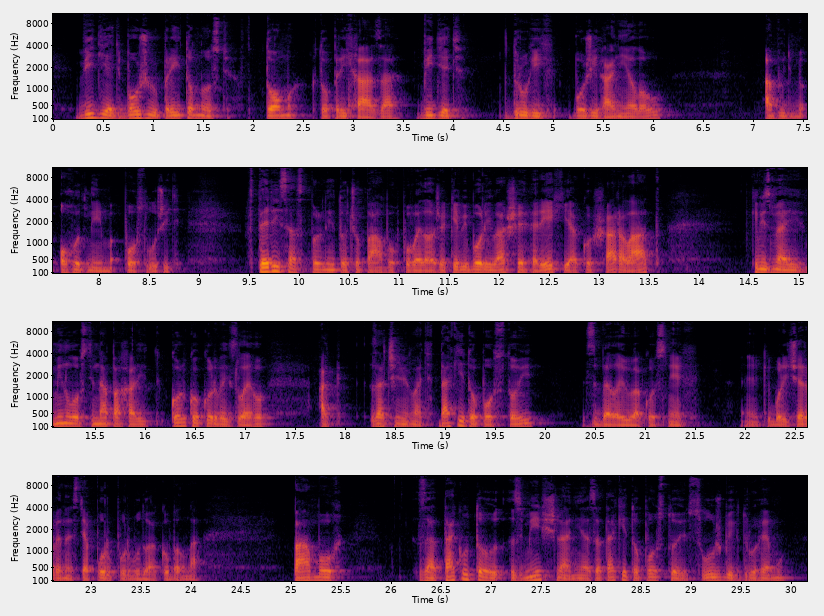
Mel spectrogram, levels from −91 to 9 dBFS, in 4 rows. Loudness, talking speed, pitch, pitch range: -30 LUFS, 130 wpm, 90 Hz, 85-100 Hz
